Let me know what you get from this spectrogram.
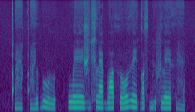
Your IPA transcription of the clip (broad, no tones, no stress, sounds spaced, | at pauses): qʼ e̤ qʼ e̤ l ɠ u l | w eː ʒ i̤ x l æ b ɒː θ o ð e ɡ ɒ s b i f l e θ æ̤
